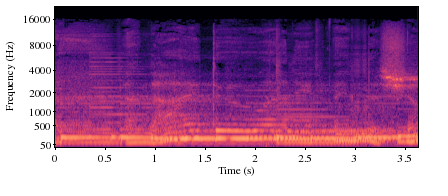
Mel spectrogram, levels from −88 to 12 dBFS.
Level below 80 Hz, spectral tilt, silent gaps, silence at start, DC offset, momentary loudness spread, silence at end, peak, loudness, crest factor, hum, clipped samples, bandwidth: -42 dBFS; -7 dB/octave; none; 0 s; under 0.1%; 3 LU; 0 s; -2 dBFS; -14 LUFS; 12 dB; none; under 0.1%; 13.5 kHz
